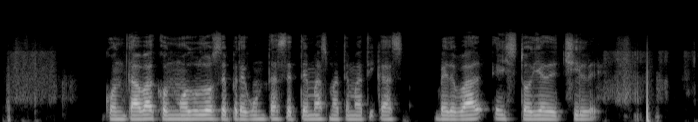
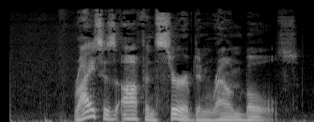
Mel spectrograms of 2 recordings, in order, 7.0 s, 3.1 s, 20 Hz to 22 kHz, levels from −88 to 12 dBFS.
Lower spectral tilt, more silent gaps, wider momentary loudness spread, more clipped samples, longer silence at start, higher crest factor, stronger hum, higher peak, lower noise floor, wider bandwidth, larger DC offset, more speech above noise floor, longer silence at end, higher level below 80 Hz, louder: first, -7 dB/octave vs -4 dB/octave; neither; about the same, 12 LU vs 12 LU; neither; second, 0.05 s vs 0.45 s; about the same, 20 dB vs 18 dB; neither; about the same, -4 dBFS vs -6 dBFS; first, -64 dBFS vs -48 dBFS; second, 7.2 kHz vs 16 kHz; neither; first, 40 dB vs 24 dB; first, 0.5 s vs 0.2 s; about the same, -52 dBFS vs -50 dBFS; about the same, -24 LUFS vs -24 LUFS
